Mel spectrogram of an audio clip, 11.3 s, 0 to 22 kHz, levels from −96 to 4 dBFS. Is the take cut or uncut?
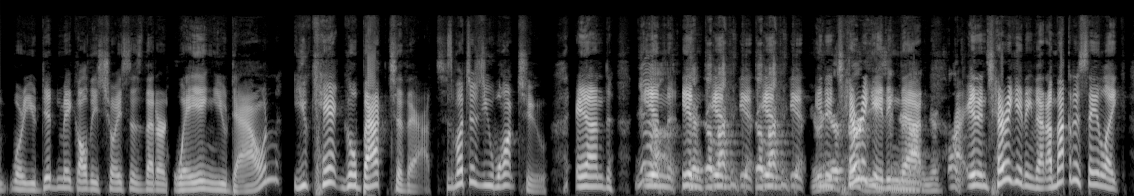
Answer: cut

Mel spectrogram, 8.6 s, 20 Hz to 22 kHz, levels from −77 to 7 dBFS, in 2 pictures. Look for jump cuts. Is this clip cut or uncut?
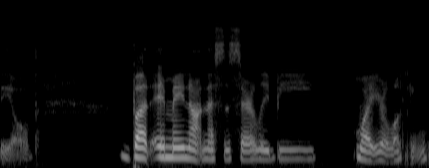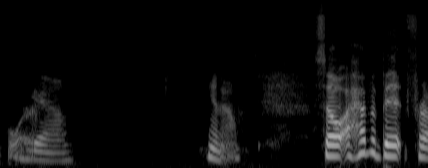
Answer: uncut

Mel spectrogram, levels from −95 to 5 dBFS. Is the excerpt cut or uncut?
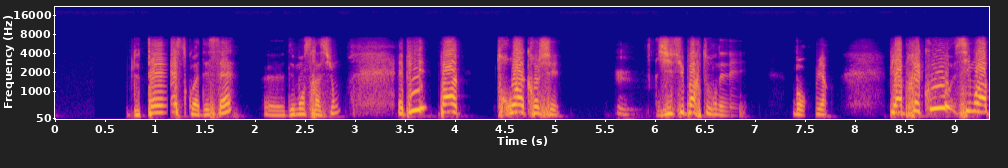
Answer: cut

